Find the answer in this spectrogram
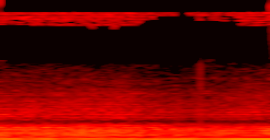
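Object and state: Nothing is struck.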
